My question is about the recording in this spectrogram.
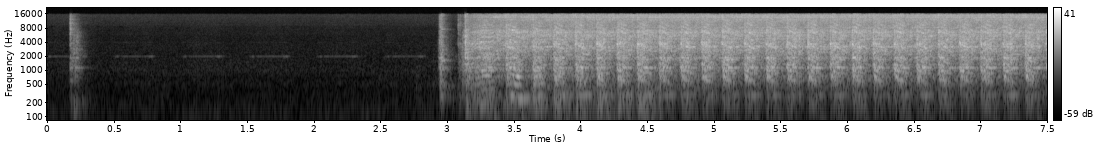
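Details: Turbo Eclipse GST, first start attempt after about 9 years off, fresh fuel: two key-on chimes, then steady cranking at about three turns a second that never fires. No fuel pump prime heard; scan points to the fuel pump, bad or faulty wiring. Crank no-start.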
